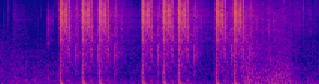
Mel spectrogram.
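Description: Auto sniper rifle fire in a Counter-Strike match on the Mirage map, a rapid run of sharp, loud shots in uneven clusters over steady background game noise.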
